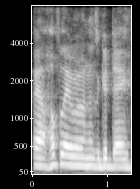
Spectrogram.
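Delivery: out of breath. Wishing viewers a good day after something heavy, out of breath. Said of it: "I'm just trying to catch my breath".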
